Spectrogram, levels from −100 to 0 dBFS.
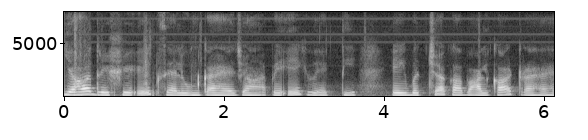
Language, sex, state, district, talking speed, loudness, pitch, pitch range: Hindi, female, Jharkhand, Ranchi, 165 wpm, -18 LUFS, 215 Hz, 205-230 Hz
